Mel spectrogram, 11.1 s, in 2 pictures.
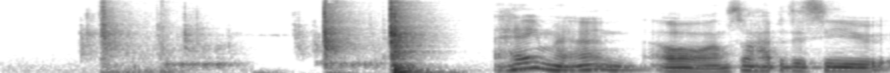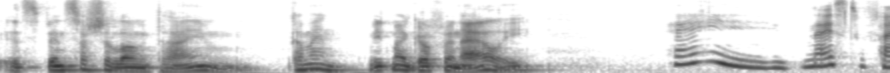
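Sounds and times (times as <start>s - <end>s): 
door being opened for a visitor: 0.5s - 2.9s
speech: 3.2s - 9.0s, 10.4s - 11.1s.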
